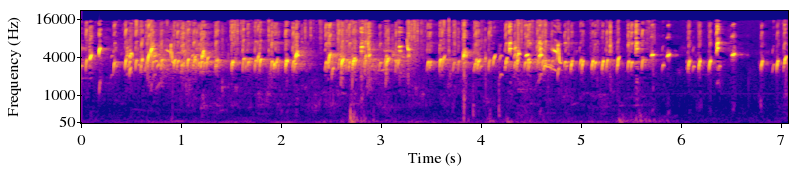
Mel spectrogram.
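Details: Goldfinch singing in energetic bursts of sharp tinkling chirps and quick trills, separated by short gaps, with occasional low thuds and faint fluttering sounds behind the song.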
